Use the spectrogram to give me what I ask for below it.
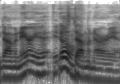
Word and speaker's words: Dominaria: Oh, by the way, found out this week that you are saying Dominaria correctly, and I am saying it wrong by saying Dominaria.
